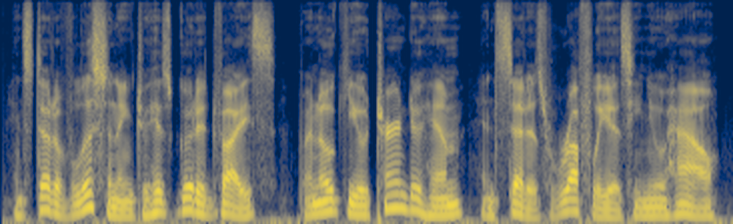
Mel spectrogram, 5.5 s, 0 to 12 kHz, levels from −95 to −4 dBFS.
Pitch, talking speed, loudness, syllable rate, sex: 105 Hz, 205 wpm, -17 LUFS, 5.7 syllables/s, male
